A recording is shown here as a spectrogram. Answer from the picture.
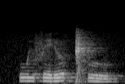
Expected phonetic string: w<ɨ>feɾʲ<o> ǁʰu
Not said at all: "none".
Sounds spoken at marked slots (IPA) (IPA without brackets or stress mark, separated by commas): ɨ, o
